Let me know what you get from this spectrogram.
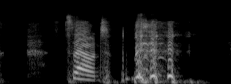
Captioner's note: laugh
